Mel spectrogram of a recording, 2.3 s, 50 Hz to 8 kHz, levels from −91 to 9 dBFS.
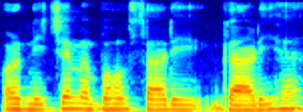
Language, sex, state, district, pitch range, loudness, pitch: Hindi, male, Bihar, Patna, 135-145 Hz, -16 LUFS, 140 Hz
